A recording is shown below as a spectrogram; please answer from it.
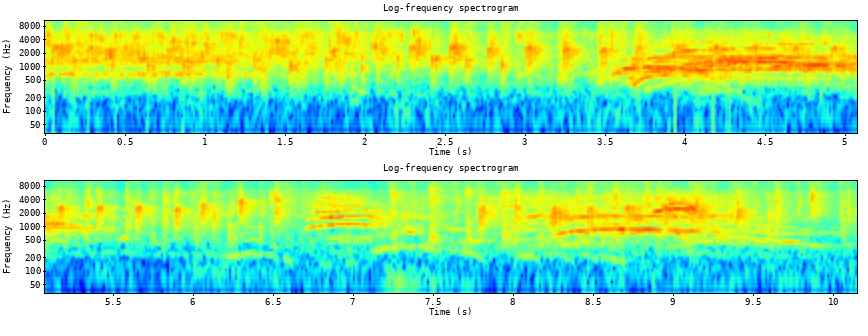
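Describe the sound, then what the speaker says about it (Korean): Audience at a film festival awards event applauds and cheers to welcome an actress, with dense clapping and excited voices and shrieks rising in waves over the steady ovation. "큰 박수 부탁드립니다."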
